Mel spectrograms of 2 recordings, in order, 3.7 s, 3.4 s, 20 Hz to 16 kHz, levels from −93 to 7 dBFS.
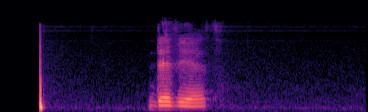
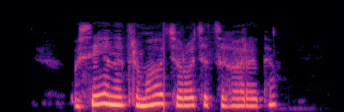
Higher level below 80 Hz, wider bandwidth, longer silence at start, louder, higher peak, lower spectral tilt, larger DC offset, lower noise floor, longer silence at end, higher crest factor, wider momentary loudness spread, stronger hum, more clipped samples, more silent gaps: about the same, -60 dBFS vs -62 dBFS; first, 8 kHz vs 7.2 kHz; second, 0.4 s vs 0.75 s; second, -24 LUFS vs -17 LUFS; about the same, -2 dBFS vs -4 dBFS; first, -8 dB/octave vs -5.5 dB/octave; neither; about the same, -66 dBFS vs -63 dBFS; first, 1.65 s vs 0.7 s; first, 26 dB vs 14 dB; about the same, 12 LU vs 14 LU; neither; neither; neither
